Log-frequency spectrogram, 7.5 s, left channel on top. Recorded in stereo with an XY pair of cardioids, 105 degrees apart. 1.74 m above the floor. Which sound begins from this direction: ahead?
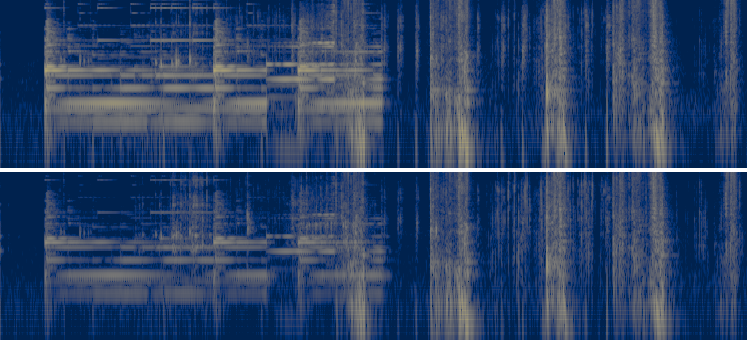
Tearing paper, at 3.4 s.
